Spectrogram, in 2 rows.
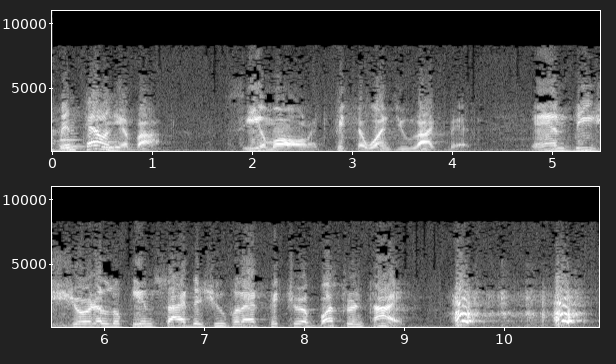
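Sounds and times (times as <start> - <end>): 
speech: 0.0 - 1.2, 1.9 - 9.8
faint hum: 0.0 - 10.9
dog barking: 9.5 - 9.9, 10.5 - 10.9.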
